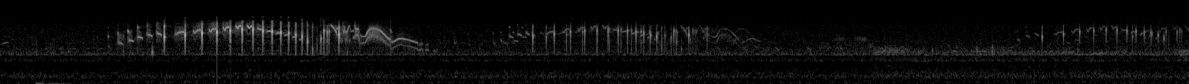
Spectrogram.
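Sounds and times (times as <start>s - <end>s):
Common snipe giving ticking notes: 1.2s - 4.3s, 5.1s - 7.6s, 9.7s - 11.8s.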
